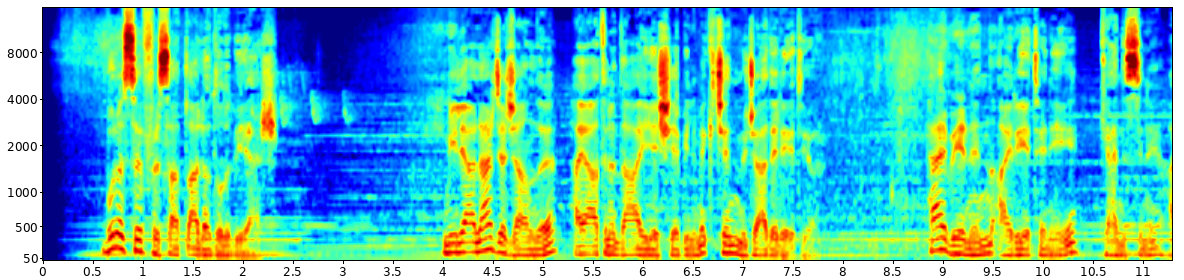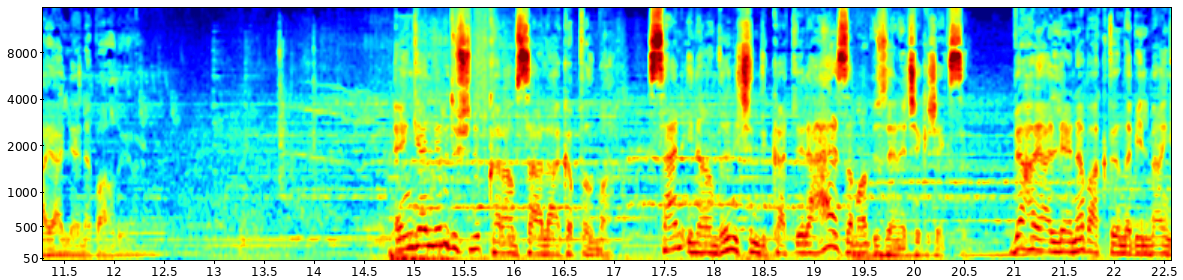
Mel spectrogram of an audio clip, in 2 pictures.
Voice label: reklam

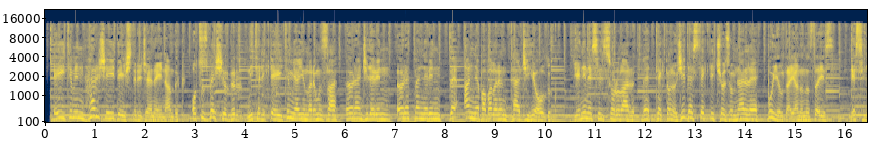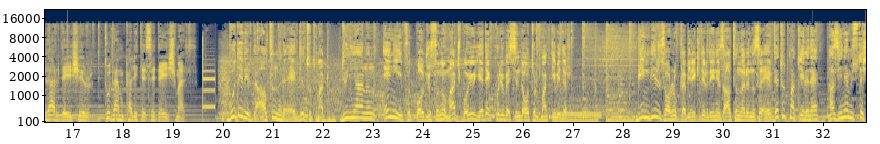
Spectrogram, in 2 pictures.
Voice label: reklam

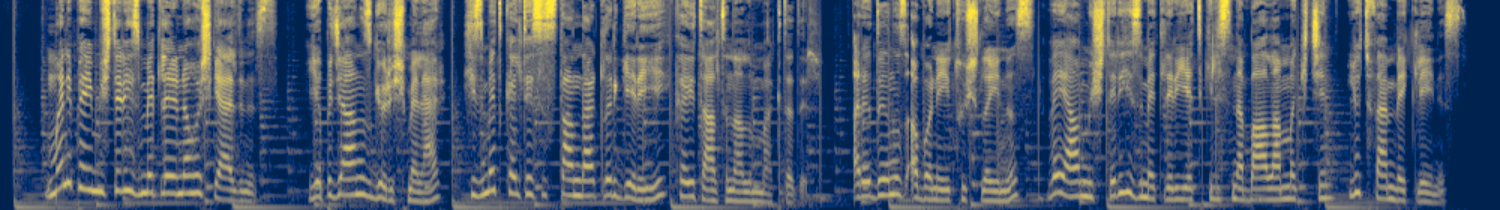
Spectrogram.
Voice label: santral, santral seslendirme

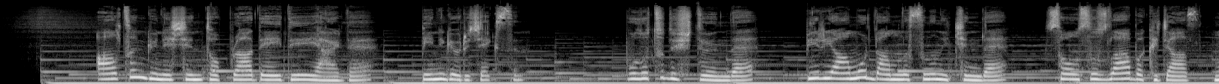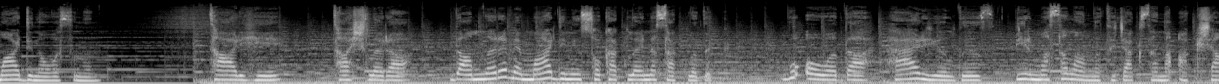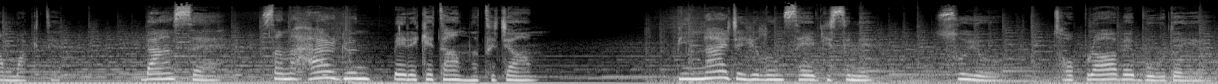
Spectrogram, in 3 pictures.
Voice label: tanitim; tanitim filmi seslendirme

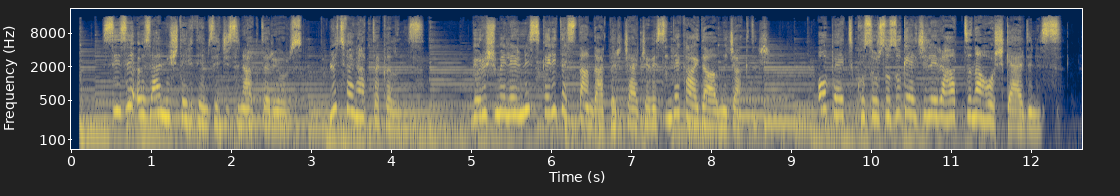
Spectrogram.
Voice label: santral seslendirme

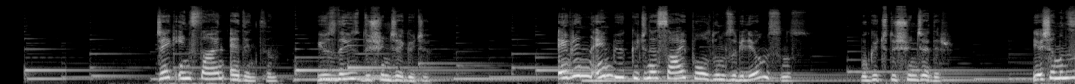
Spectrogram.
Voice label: kitap, Sesli Kitap Okumaları; Kitap Seslendirme; BiberSA Prodüksiyon

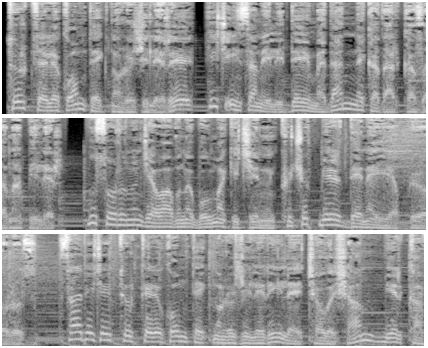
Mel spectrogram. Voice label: reklam, voice over; Voice Over Agency; BiberSA Production

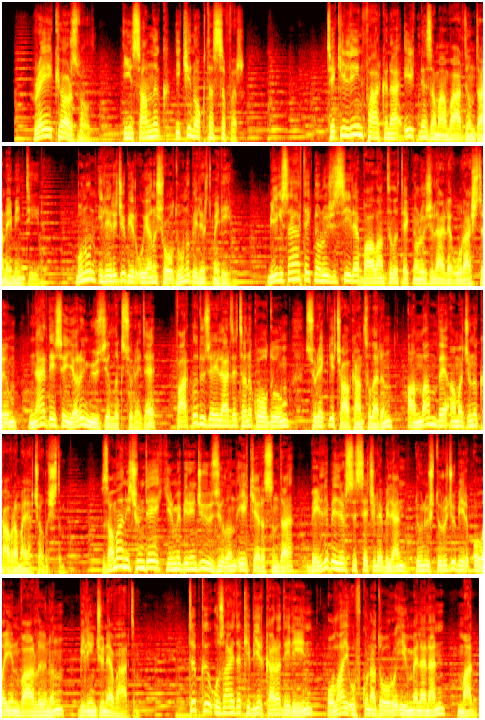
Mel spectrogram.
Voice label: kitap, kitap seslendirme

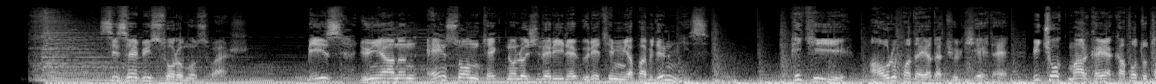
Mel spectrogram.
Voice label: reklam, Profesyonel Seslendirme; BiberSA Prodüksiyon

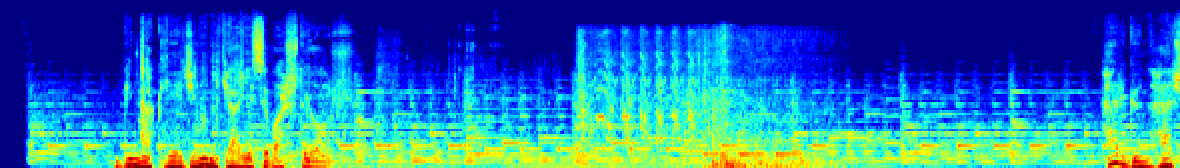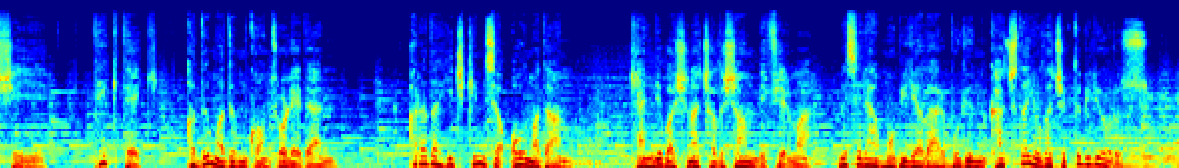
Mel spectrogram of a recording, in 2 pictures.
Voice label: tanitim

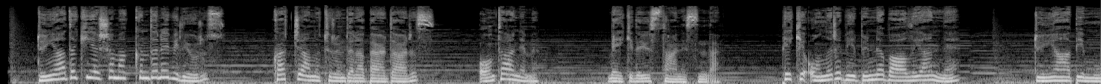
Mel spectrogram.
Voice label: belgesel

